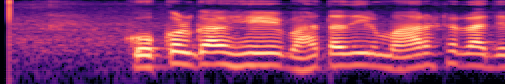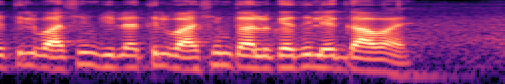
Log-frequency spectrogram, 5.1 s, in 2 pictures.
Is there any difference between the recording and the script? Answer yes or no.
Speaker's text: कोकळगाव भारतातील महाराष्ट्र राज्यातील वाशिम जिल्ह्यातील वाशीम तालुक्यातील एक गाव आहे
yes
